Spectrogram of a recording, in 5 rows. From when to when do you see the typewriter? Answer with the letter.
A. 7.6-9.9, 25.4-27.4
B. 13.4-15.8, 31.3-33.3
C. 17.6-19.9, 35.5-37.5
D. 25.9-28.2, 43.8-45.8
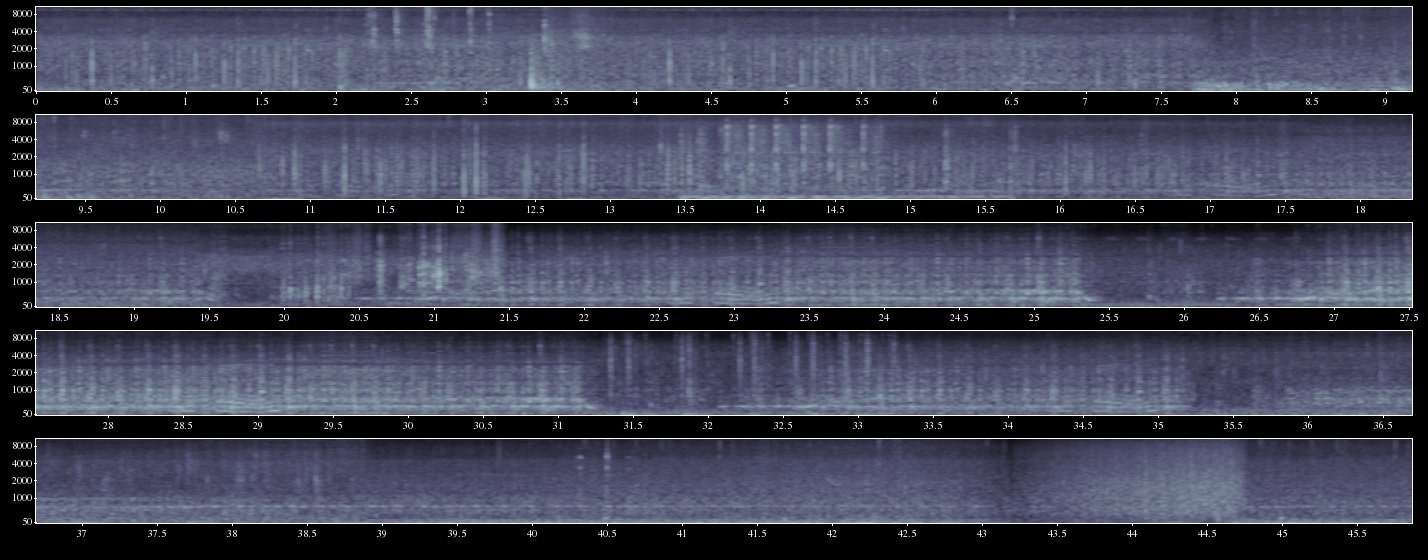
B.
